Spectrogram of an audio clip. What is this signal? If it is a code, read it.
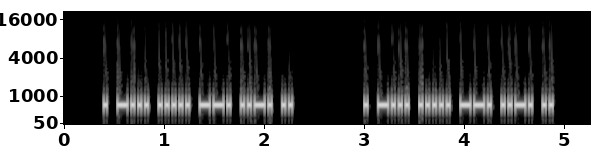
Morse code, heard as a keyed tone, about 36 wpm, 700 Hz. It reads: EB5GFI EB5GFI
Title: DXCC-100 Call Signs - 6 Characters - Repeated 2x - 35wpm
